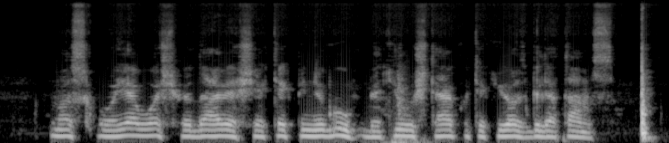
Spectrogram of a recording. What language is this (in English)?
Lithuanian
